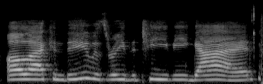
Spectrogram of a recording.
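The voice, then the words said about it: Imitates another person's voice. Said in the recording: “she used to do this voice.”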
